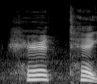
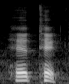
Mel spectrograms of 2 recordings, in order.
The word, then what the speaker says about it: 혜택: 따라서 예가 원칙인데 에로도 인정한다는 겁니다. 즉 혜택 이게 원칙이지만 혜택 이래도 된다는 것이죠.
